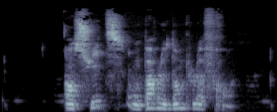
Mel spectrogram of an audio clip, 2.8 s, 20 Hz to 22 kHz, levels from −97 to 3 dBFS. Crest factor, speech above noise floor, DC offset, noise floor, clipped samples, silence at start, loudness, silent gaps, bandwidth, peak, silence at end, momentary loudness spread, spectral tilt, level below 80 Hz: 22 dB; 44 dB; under 0.1%; -73 dBFS; under 0.1%; 0.65 s; -26 LUFS; none; 16 kHz; -8 dBFS; 0.45 s; 14 LU; -1.5 dB/octave; -76 dBFS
